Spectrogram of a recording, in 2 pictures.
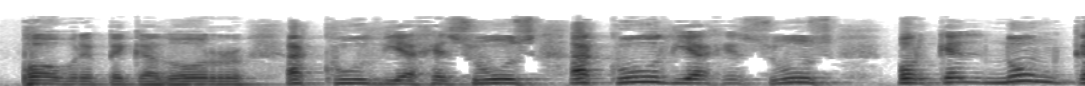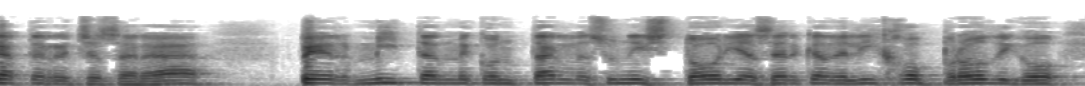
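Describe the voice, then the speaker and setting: A man reading a sermon aloud as a Spanish voice-over in an earnest, deliberate preaching manner. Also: fairly high pitch, fairly bright tone.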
